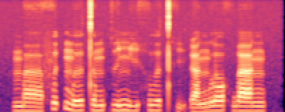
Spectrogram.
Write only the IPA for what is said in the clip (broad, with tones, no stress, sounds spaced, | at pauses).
m a̤ː˨˩ f ə˦˥ t̚ m əː˨˦ t̪ ə˨˦ m k ɨ˨˦ ɲ i˨˦ h u˧ ə̯ t̪ʰ ḭ˧˨ ɗ a˨˦ ŋ l ɔ˧ h w a˧ ŋ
